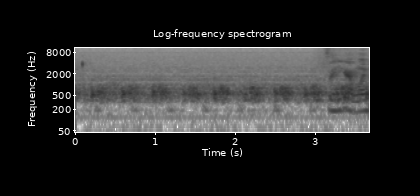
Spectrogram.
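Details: Fetal heartbeat on handheld Doppler during first pregnancy, heard at a prenatal visit: rapid, regular whooshing pulses at about 160 beats per minute, called a little high but good.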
